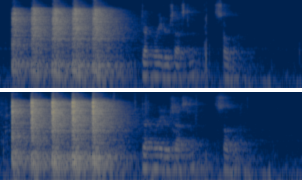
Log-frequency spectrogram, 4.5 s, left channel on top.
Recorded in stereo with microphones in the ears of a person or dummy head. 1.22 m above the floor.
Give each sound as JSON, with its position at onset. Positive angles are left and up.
{"t": 0.2, "sound": "hammering", "side_deg": -70, "distance_m": 2.5}
{"t": 2.1, "sound": "a man speaking", "side_deg": 40, "distance_m": 0.9}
